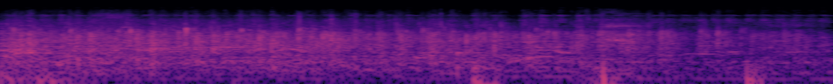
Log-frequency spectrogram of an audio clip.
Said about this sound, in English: Clap your hands. Lift your voice.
